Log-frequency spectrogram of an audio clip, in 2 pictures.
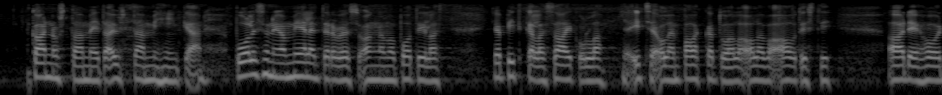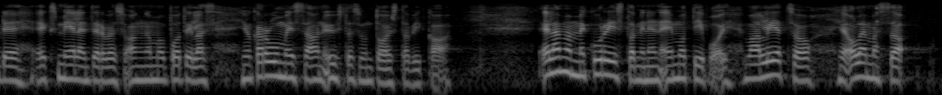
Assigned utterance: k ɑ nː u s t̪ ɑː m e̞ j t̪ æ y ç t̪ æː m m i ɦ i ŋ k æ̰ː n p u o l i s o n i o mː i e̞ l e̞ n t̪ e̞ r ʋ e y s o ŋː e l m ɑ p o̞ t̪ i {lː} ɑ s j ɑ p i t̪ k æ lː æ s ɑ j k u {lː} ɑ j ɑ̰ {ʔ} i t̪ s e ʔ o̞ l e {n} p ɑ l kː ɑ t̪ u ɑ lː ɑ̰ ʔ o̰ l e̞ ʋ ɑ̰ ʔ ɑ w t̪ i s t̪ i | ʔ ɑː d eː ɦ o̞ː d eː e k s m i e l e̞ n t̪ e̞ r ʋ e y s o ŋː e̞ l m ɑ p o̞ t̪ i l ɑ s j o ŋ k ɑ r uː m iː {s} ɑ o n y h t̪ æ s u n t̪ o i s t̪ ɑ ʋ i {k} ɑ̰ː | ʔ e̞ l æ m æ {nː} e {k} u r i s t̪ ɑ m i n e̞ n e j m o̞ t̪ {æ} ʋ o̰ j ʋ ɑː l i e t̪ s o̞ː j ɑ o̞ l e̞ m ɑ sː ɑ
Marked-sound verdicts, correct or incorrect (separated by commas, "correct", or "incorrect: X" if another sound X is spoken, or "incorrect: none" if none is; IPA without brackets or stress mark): incorrect: l, correct, correct, incorrect: m, incorrect: sː, correct, incorrect: mː, correct, incorrect: i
